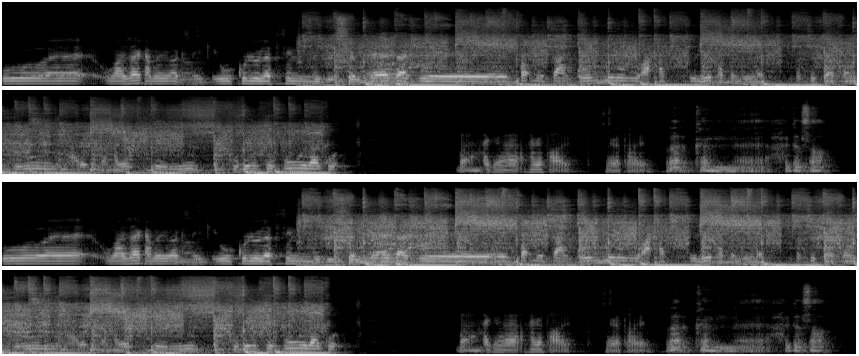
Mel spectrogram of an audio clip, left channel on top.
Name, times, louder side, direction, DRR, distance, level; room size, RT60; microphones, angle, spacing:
voice 1, 0.0-7.6 8.1-10.5 10.9-11.9 13.1-14.2 14.6-15.0, left 1 dB, ahead, 0.9 m, -30 dB
voice 2, 1.7-2.1 3.1-4.1 5.9-6.2 10.3-10.6 13.1-13.4 15.2-16.8, equal, 60° left, 6.8 m, -36 dB
sound 1, 2.9-11.8, right 3 dB, 30° right, 1.3 m, -28 dB
18.5 x 13.5 x 4.9 m
head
